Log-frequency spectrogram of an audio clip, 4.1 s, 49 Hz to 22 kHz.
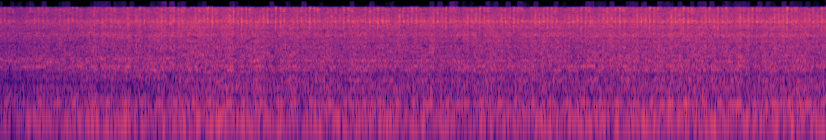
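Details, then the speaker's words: Ford Explorer 4.6 V8 idling with an uneven, lumpy beat after a coil was unplugged to test it, one cylinder dead; single-cylinder misfire, after fixing a P0308 cylinder 8 misfire. "let's see if it uh starts shaking and it's shaking so we know this cylinder Now is working see it's shaking"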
